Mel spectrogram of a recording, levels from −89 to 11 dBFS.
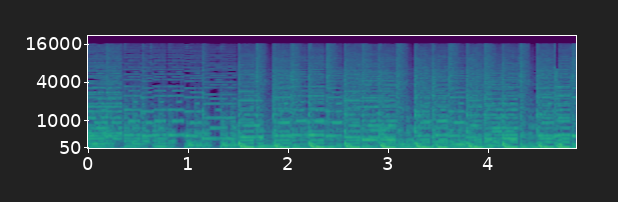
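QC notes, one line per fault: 0.61–0.66 s, 3.44–3.49 s, 4.65–4.73 s, compressed frames skipped: whole frames of the compressed stream never reached playback, either missing from the file or discarded by the decoder as corrupt, so the audio leaps forward by about a tenth of a second at the first point and about a fifth at the other two.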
